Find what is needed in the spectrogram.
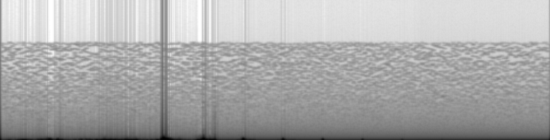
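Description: A sharp low thump on the commentary microphone about a second in, repeated by the sound system's echo effect as a string of fading thumps about three a second. A faint steady low hum is left after the echoes die away.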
